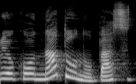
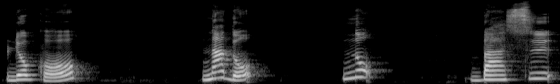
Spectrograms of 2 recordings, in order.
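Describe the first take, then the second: First: Read quickly, the words run together. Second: Read slowly, each word separated by pauses. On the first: "je relis un petit peu plus vite" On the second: "Je vais aller doucement"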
